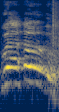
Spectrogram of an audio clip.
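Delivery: a loud, high, cheeky whoa; mock whoa shout. The nosy passer-by shouts a high loud whoa. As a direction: yell it to wind up the neighbour. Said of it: "for a laugh, I went".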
